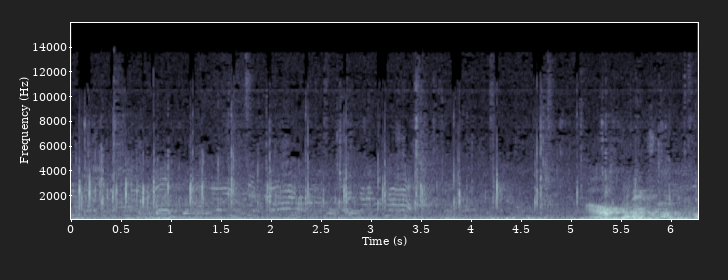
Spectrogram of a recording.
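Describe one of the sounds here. A crowd of spectators claps outdoors.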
